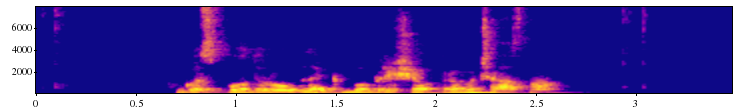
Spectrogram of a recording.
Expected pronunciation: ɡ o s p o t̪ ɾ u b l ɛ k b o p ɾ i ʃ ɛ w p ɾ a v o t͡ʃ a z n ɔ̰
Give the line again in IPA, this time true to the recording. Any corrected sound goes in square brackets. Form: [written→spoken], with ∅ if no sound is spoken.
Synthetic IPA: ɡ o s p o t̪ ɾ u b l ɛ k b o p ɾ i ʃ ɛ w p ɾ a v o t͡ʃ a [z→s] n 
